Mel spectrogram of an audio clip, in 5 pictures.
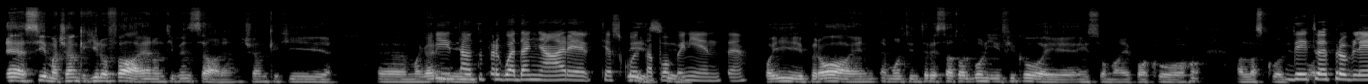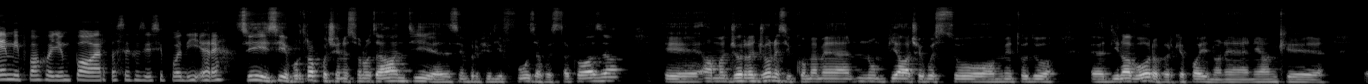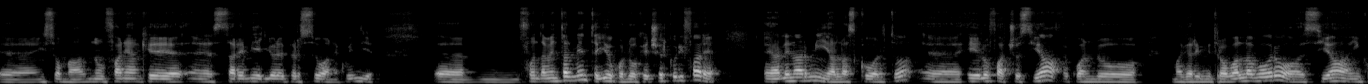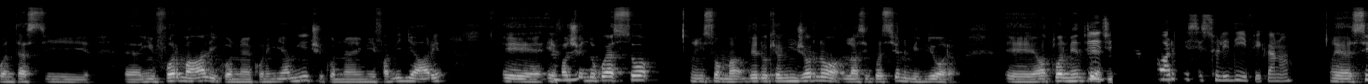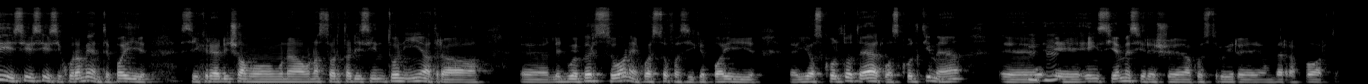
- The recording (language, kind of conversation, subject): Italian, podcast, Che ruolo ha l'ascolto nel creare fiducia?
- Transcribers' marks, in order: other background noise; chuckle; laughing while speaking: "dire"; tsk; tsk; "riesce" said as "resce"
